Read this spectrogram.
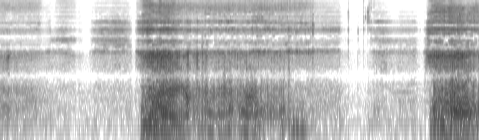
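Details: Person sleeping while lying on the floor of a room: loud, rough snoring breaths with brief pauses over a steady high hum of room noise; snoring in sleep.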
